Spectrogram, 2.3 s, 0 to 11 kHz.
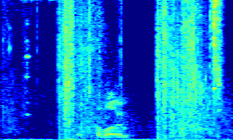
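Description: Gunfire in S.T.A.L.K.E.R. 2 comes as two short volleys of shots a second apart, loud and close, with someone speaking between and over them.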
